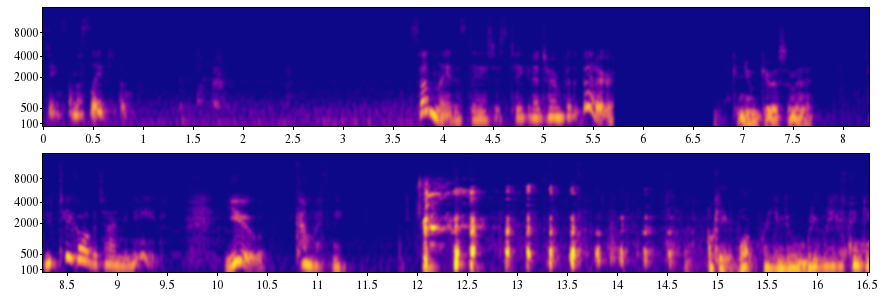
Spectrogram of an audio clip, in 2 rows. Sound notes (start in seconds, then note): 12.0 laughing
